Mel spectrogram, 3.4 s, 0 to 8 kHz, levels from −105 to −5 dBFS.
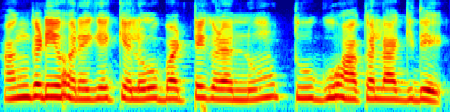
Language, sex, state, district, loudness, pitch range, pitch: Kannada, female, Karnataka, Bidar, -15 LUFS, 240-280 Hz, 250 Hz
